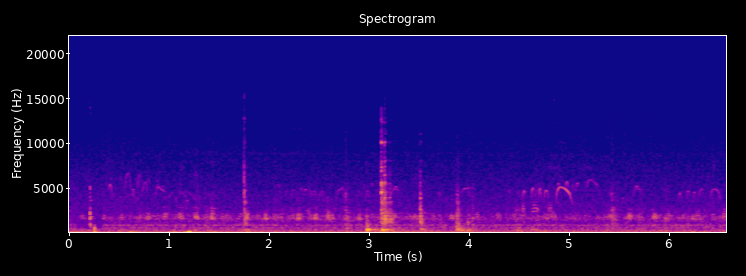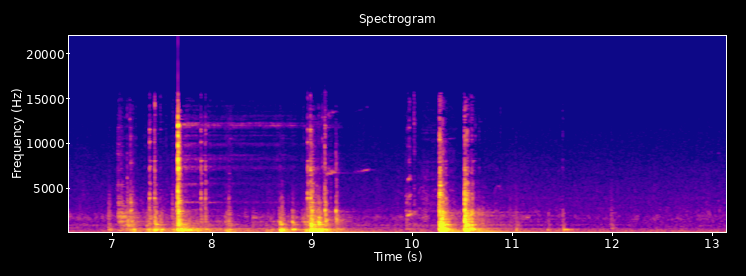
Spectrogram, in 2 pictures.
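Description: Clicks and metal clanking from the twine tensioner and guide of a small square baler as twine is threaded through it by hand, with loud clattering clanks about seven seconds in and again about ten seconds in.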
